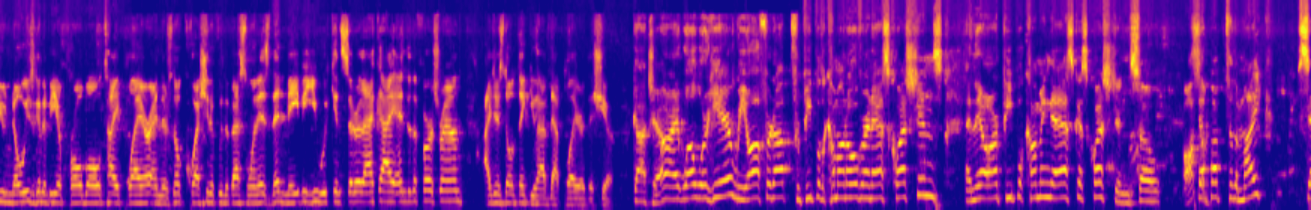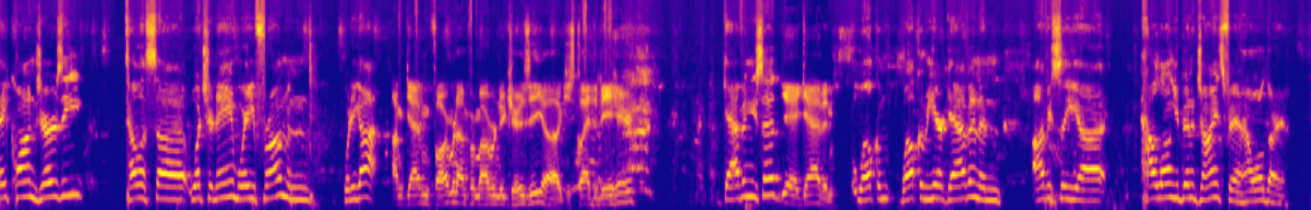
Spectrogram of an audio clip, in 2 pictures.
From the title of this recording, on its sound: LIVE From The Giants 2023 Draft Party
